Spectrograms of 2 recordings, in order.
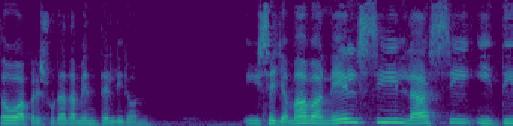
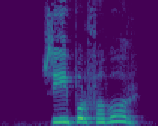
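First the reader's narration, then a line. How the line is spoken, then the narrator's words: Imploring. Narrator (Spanish): imploró Alicia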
